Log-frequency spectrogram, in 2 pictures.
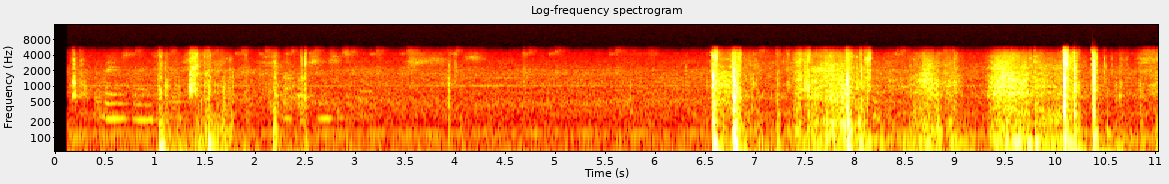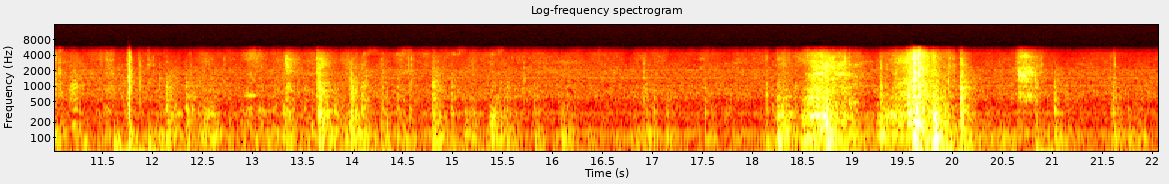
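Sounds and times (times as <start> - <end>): rustling and scraping: 6.6 - 22.0.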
